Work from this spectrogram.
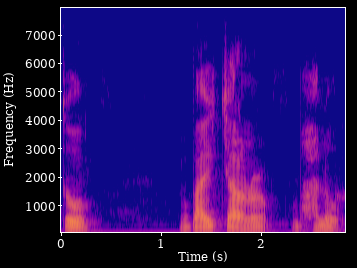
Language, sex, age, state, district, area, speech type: Bengali, male, 18-30, West Bengal, Uttar Dinajpur, urban, spontaneous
